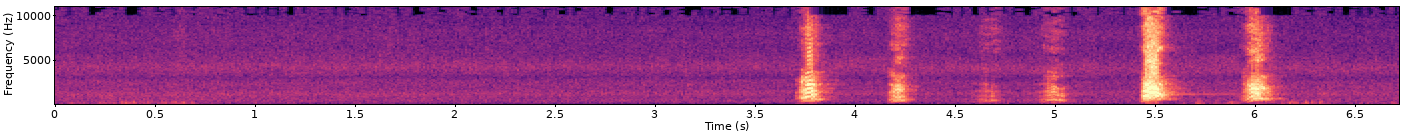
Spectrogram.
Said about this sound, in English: Why are you barking? Why are you barking?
